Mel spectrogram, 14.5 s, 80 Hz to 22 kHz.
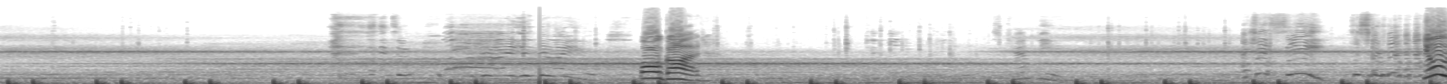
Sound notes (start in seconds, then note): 3.3 laughs nervously; 13.7 laughs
